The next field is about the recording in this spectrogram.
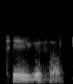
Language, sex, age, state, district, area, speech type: Hindi, male, 30-45, Rajasthan, Jaipur, urban, conversation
